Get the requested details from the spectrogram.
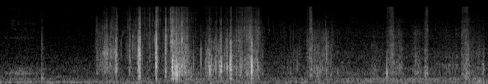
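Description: Footsteps crunch on snow.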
